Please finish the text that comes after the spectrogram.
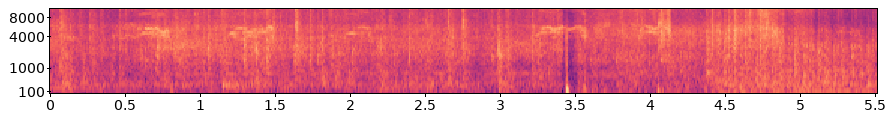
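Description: Pigeons feeding together at night in a loft, with soft, low cooing and rustling throughout, plus a sharp knock partway through; no talking.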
